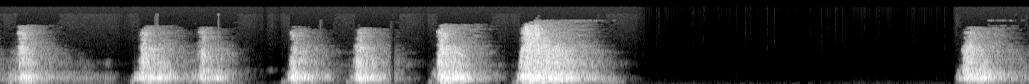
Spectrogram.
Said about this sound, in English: Big explosions in Oxford. I think they're fireworks. I hope.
